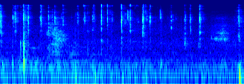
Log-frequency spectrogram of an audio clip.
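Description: Typing on a computer keyboard: a quick, irregular run of faint keystroke clicks as a word is typed.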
